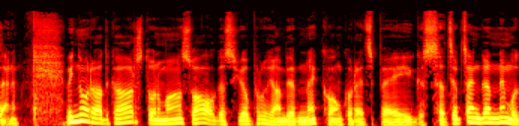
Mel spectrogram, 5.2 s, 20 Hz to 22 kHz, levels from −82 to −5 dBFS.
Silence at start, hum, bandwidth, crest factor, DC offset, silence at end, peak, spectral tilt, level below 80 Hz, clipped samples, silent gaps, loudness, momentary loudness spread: 0 s; none; 15.5 kHz; 14 dB; under 0.1%; 0 s; -6 dBFS; -6.5 dB/octave; -40 dBFS; under 0.1%; none; -20 LUFS; 6 LU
